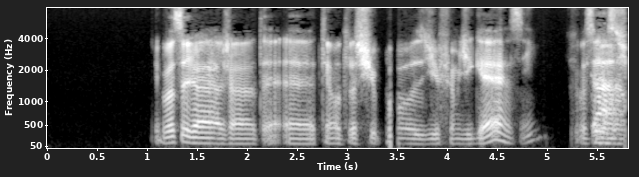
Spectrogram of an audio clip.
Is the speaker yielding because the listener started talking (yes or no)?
yes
